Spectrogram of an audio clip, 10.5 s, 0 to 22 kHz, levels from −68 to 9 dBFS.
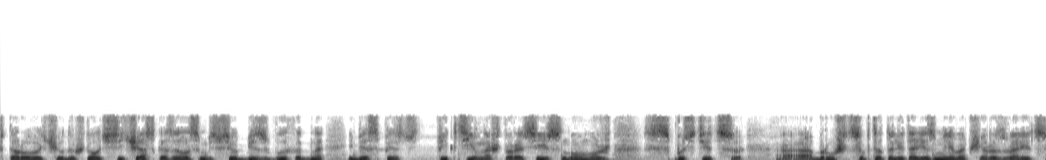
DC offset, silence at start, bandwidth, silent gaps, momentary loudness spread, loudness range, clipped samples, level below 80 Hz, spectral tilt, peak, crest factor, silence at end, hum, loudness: under 0.1%; 0 s; 6.4 kHz; none; 5 LU; 1 LU; under 0.1%; -36 dBFS; -4.5 dB/octave; 0 dBFS; 12 dB; 0 s; none; -13 LUFS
